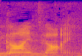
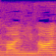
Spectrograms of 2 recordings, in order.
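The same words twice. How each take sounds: First: "nine nine" said as two separate digits, a small gap between them; digits said separately. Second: Said in the usual way. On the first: Shown as a demonstration. Teacher showing a shortcut to his class, "nine nine" said as two separate digits. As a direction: say "nine nine" digit by digit, not as one number. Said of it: "instead of ninety-nine". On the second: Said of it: "you can say nine nine".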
